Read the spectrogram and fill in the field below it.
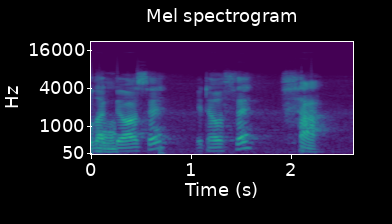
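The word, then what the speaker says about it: ث: আর যেটা কালো দাগ দেওয়া আছে এটা হচ্ছে সা। তা এখন এই নিচের তিনটা হরফের আমরা উচ্চারণটা একটু খেয়াল করি।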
